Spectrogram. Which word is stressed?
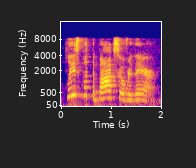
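box. The stress is on the word box.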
